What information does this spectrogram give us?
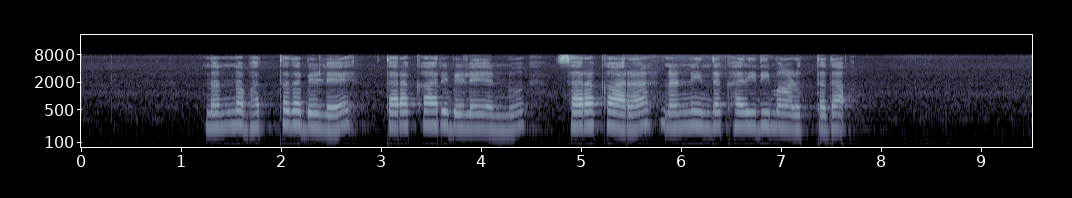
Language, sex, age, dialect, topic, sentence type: Kannada, female, 36-40, Coastal/Dakshin, agriculture, question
